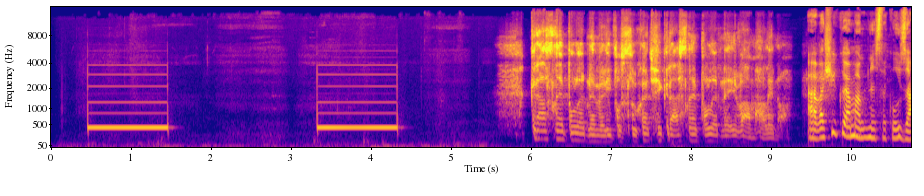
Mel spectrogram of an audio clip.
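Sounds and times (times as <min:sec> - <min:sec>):
telephone ringback tone while a call is being placed: 0:00.4 - 0:01.5, 0:03.3 - 0:04.4
speech: 0:06.3 - 0:10.7.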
